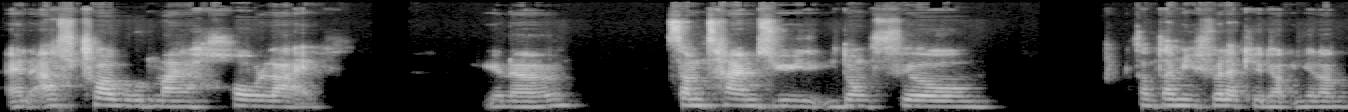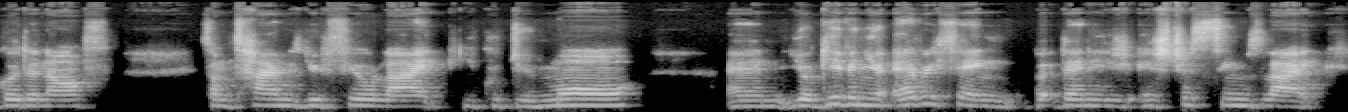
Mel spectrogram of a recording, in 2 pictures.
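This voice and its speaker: A woman's voice: fairly low pitch, fairly even intonation, normal speed. A woman who grew up in London, speaking earnestly and reflectively as a guest in a conversational podcast interview. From grew up in London, England. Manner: earnest, reflective, talks at length about personal experience. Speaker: guest, children's author and artist.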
